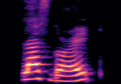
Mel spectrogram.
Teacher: lifeguard is a noun. The stress is on the first syllable.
